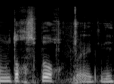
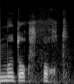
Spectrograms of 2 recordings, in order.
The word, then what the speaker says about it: Motorsport: sport Motors sport oui et pas Motorsport ça s'écrit Motorsport ça se dit Motors sport voilà donc vous faites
